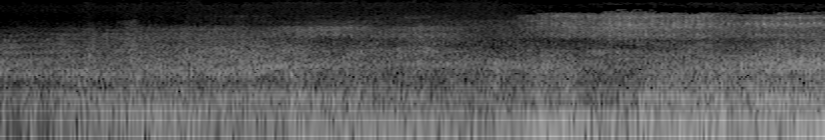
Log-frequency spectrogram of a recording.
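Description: A car driving along the road, a steady noise that grows slowly louder, with a deeper low rumble coming in about five seconds in.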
